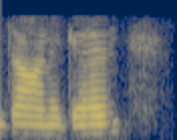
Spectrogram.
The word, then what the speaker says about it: Donegan: Dan Donegan? – Dan Donegan, yeah, exactly.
